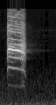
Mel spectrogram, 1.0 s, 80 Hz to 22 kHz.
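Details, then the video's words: A blue jay (Cyanocitta cristata) feeding on suet on 22 August 2015 gives one harsh, raspy, buzzy squawk lasting about a third of a second against a faint low background hum, as a wild turkey wanders by. "Noisy Bluejay"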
